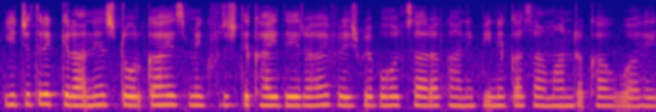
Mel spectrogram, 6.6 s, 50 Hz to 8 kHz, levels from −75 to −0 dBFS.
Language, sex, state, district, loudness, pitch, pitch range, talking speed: Hindi, female, Bihar, Bhagalpur, -22 LUFS, 235 Hz, 230-245 Hz, 220 wpm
